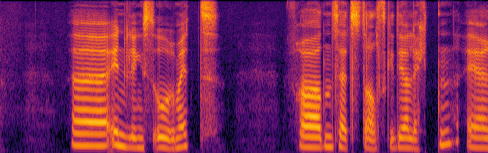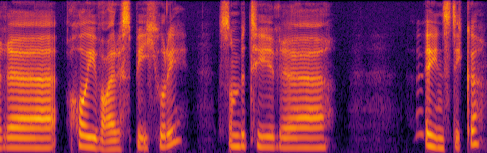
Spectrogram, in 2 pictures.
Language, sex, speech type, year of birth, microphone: Norwegian, female, spontaneous, 1988, Shure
